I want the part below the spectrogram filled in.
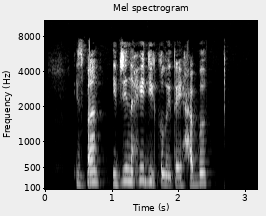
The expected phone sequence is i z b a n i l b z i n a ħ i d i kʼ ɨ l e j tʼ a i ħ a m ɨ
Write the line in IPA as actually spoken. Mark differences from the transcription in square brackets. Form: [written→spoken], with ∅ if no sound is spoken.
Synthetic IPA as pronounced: i z b a n i [l→∅] b z i n a ħ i d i kʼ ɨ l e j tʼ a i ħ a [m→b] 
